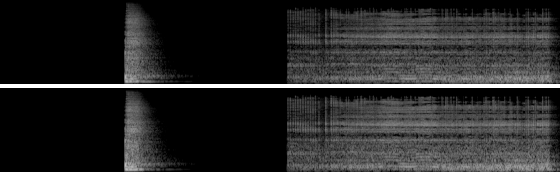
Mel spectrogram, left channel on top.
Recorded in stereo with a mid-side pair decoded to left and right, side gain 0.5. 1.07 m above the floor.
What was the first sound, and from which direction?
A snare drum, 25° right.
